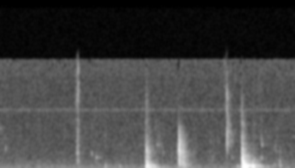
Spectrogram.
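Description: A glass clinks on a wooden surface.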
